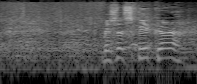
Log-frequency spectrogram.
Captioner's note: some Applause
